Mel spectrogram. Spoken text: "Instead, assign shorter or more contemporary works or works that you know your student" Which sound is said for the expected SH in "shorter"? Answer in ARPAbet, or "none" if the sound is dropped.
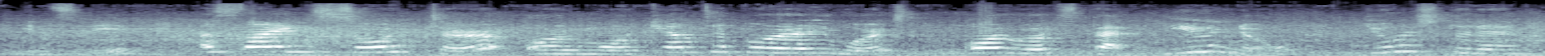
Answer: S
